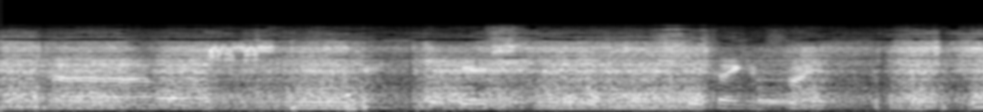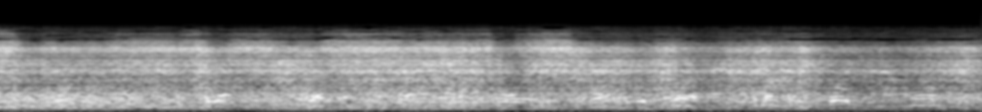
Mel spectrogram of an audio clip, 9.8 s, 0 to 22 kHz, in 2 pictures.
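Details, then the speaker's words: Zenith Trans-Oceanic R7000-2 shortwave radio on shortwave bands: steady hiss and crackle with garbled sideband voices drifting in and out; receiving normally. "r short wave bands are just they're just not much on them this time of day but you can hear the static that's probably upper side Band Here There we go Spanish I suppose"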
